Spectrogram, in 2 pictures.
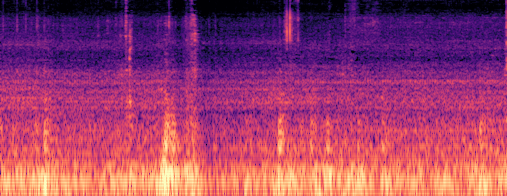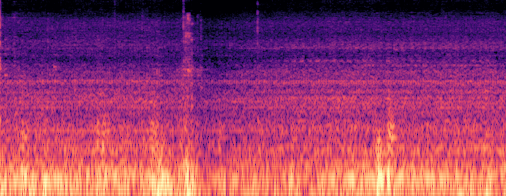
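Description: Steady low rumble of a car's engine and tyres on the road, heard from inside the cabin while driving, with a few short thumps around two seconds in and again about seven seconds in.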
